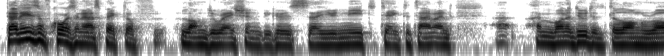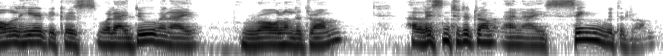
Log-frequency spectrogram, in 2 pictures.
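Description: Low-voiced Swiss German man in his sixties. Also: moderate pace, dark tone. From Basel, Switzerland. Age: 60s. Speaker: interviewed composer and percussionist. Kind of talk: reflective interview conversation. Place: indoor room at a large wooden table under glazed roof.

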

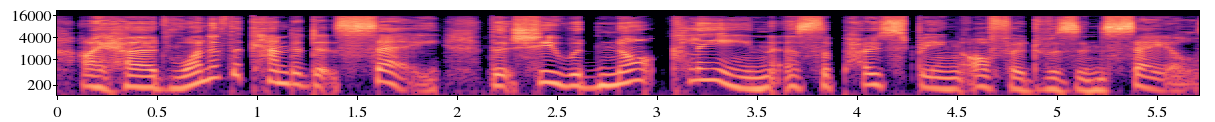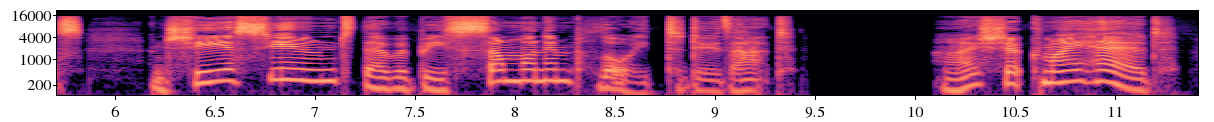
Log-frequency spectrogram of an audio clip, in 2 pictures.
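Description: A woman's voice: lowish voice, darkish tone, no room sound, studio quality. A woman reading a scripted story as an audiobook narrator.

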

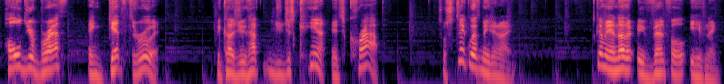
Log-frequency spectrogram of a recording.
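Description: Raspy, higher-pitched male talk show host. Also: no room sound. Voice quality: somewhat raspy. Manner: plain-spoken, repeats phrases for emphasis. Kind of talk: informal live opinion monologue to listeners.

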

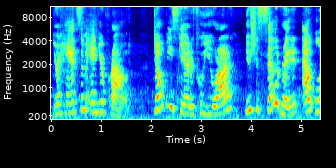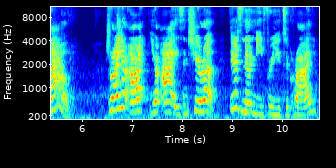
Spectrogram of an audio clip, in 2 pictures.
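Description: A woman's voice: high-pitched, lively intonation, a little slow, sharp tone, full character voice. A woman voicing a kind, encouraging little meerkat in a children's picture book, earnest and coaxing. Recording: distant microphone, faint background noise.

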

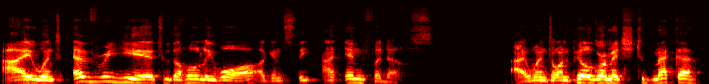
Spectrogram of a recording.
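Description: A man giving a deliberate, solemn first-person reading of a historical autobiography. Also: lowish voice.

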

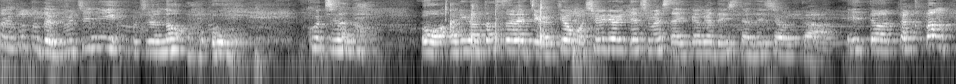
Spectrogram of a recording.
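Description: A woman's voice: high-pitched, background noise. A middle-aged woman leading a live-streamed exercise class in a cheerful, encouraging way, exclaiming as she instructs. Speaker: stretch instructor and pantomime teacher. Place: small bare room indoors with wooden floor. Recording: roomy, echoey indoor sound.

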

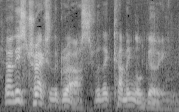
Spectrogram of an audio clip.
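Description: An actor playing a brisk, eccentric, self-assured English male detective in a radio drama, precise and mercurial in delivery. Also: mid-range voice, huge pitch swings, slight background noise. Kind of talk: BBC radio drama acting.

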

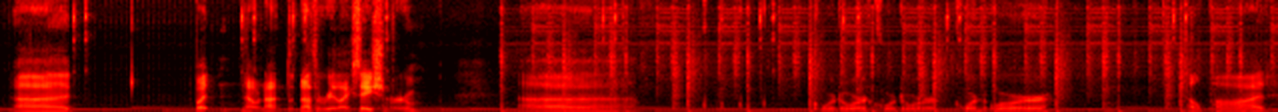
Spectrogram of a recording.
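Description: Young man, low-ish voice, casual wry commentary, reading a visual novel, game music behind. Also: lively intonation, slow pace, gravelly, long pauses. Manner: casual, wry asides with filler. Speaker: let's-play narrator.

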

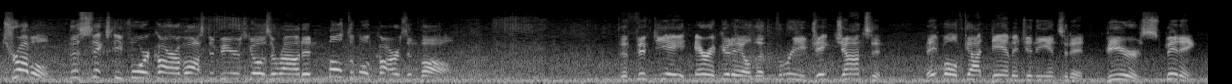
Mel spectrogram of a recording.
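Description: A man calling live play-by-play for a stock car race, with excited, rapid race calling. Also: very high-pitched. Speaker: race commentator. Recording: loud race-car noise underneath. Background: roaring race engines.

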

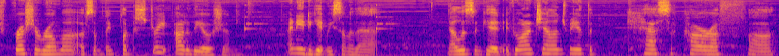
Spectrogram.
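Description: A woman voicing an excitable, food-obsessed old man gym leader with folksy exclamations. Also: close to an everyday voice. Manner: exclaiming, folksy, booming catchphrase.

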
